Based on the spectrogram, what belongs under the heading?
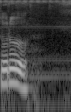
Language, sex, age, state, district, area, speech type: Hindi, male, 30-45, Uttar Pradesh, Azamgarh, rural, read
